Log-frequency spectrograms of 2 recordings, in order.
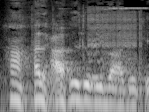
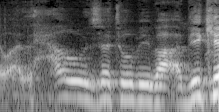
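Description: First: Said in the usual way. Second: Very slow, drawn-out sheikh's pronouncement; sheikh giving advice. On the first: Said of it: "أنا هم أقول لك". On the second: Retold or imitated. Teacher quotes the sheikh handing out advice, slow pronouncement. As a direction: imitate a sheikh, stretching every word solemnly. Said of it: "على قولة الشيخ مرات من يعطي معلومة".

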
